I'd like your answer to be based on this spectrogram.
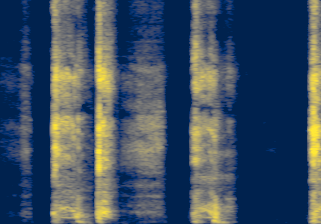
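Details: Four sharp coughs in irregular succession, with a faint breathy sound between them; repeated coughing.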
